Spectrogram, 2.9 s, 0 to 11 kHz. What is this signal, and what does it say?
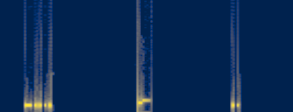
Morse code, heard as a keyed tone, about 50 wpm, 700 Hz. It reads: 6 I
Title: Single Letter-Number Alt 50wpm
